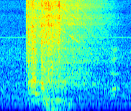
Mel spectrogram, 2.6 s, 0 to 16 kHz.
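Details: 2007 Acura TSX, just towed in with a dead battery on a charger, oil level fine: a short burst of starter cranking that never fires and fades off; crank, no start, not the suspected alternator.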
